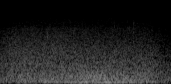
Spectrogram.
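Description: Steady rushing water pours continuously at a drinking fountain in Prince of Persia: Warrior Within, a dense broadband splash that runs unbroken and fairly loud throughout.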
